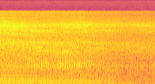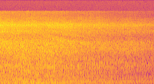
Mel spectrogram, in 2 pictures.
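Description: Steady background rumble of street traffic with a low hum, fading out gradually.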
